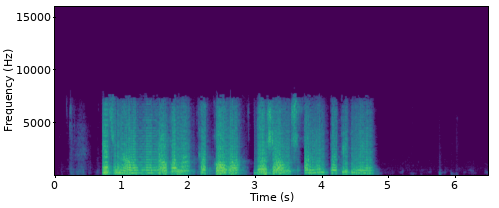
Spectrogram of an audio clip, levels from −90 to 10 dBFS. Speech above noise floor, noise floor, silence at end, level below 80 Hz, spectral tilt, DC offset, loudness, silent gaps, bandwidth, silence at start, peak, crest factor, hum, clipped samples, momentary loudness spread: 58 dB; -77 dBFS; 1.7 s; -46 dBFS; -4.5 dB/octave; under 0.1%; -18 LUFS; none; 8 kHz; 0.7 s; -2 dBFS; 18 dB; none; under 0.1%; 7 LU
